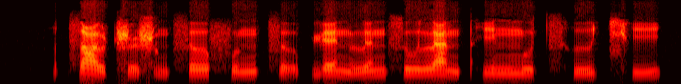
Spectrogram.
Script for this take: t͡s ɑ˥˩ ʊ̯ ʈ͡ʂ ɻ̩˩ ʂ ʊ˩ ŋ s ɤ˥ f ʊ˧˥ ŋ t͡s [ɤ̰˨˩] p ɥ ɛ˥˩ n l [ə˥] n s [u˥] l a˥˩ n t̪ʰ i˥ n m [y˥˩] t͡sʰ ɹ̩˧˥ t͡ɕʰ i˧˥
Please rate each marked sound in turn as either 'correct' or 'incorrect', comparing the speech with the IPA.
correct, correct, correct, incorrect

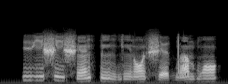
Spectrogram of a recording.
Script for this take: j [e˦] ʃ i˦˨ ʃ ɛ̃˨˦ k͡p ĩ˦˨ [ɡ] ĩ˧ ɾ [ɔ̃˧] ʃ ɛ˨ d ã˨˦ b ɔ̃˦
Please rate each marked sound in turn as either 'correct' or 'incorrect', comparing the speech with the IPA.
incorrect, correct, correct

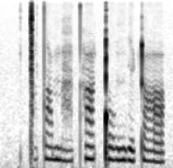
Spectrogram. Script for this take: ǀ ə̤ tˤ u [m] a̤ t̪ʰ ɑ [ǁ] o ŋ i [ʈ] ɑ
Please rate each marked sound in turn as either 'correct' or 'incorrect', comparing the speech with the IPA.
correct, incorrect, correct

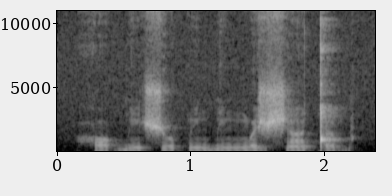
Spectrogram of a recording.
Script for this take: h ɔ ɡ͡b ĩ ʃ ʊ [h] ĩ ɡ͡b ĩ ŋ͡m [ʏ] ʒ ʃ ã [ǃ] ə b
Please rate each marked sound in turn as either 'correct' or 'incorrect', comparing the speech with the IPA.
incorrect, incorrect, correct

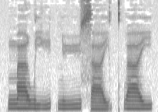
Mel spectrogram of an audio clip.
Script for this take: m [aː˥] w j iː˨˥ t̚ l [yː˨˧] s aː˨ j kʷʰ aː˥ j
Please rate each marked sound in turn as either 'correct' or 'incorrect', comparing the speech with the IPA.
incorrect, correct

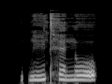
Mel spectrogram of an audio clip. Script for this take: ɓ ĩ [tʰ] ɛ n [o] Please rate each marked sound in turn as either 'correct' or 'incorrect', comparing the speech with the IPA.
correct, correct

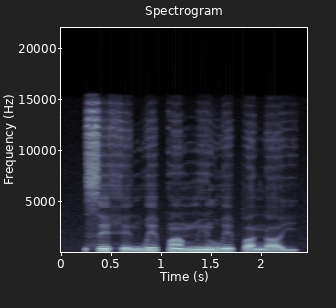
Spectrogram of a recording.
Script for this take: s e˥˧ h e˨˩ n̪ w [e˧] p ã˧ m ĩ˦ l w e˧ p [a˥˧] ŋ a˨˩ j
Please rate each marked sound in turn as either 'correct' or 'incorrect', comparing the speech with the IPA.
incorrect, incorrect

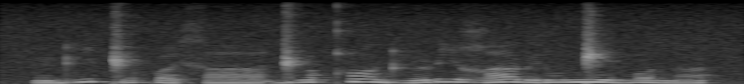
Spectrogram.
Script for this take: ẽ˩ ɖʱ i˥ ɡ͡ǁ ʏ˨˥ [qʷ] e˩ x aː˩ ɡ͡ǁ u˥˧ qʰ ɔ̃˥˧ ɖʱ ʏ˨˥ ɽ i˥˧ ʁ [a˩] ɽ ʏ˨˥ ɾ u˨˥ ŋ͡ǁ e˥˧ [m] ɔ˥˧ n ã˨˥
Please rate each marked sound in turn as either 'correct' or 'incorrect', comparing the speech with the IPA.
correct, incorrect, correct

